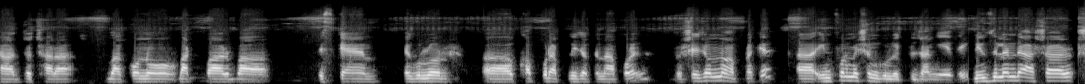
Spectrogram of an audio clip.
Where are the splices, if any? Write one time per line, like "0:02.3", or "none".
none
